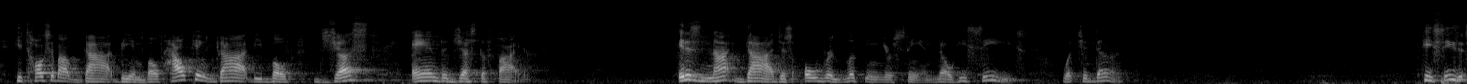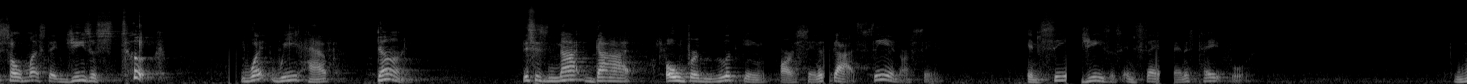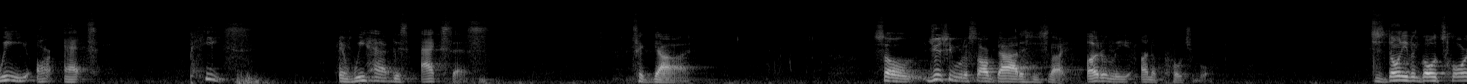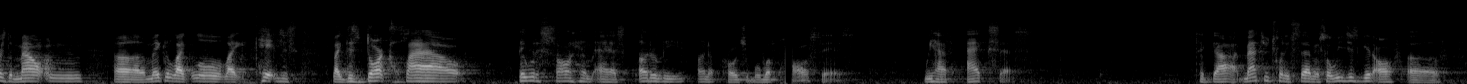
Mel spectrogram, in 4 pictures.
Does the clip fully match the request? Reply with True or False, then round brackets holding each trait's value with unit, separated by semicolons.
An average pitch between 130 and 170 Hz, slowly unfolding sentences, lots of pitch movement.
True (140 Hz; 130 wpm; 6.4 semitones)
